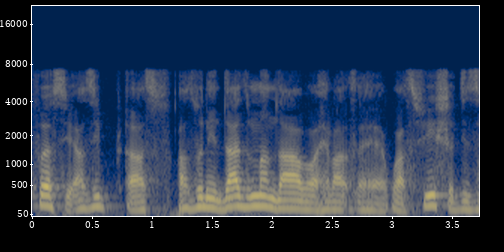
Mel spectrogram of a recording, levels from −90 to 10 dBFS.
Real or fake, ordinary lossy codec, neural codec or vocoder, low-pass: real; none; none; 7.2 kHz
